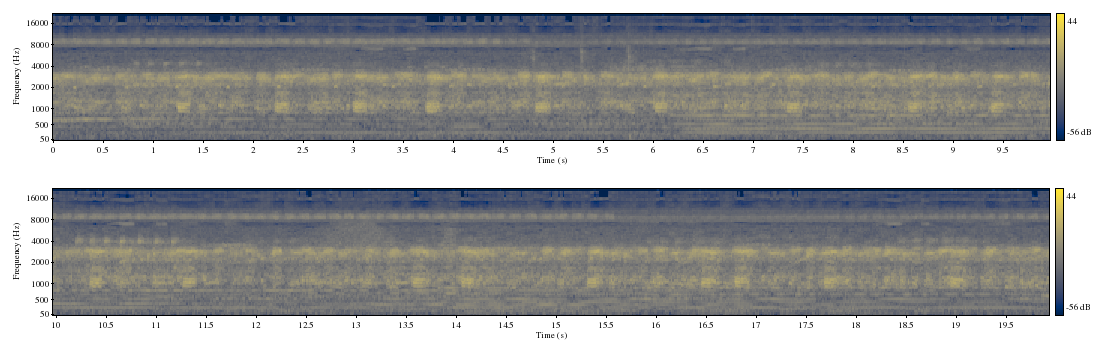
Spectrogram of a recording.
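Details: Frog chorus with layered croaking voices, a sustained high-pitched trilling backdrop and occasional louder croaks standing out from the steady mass.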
